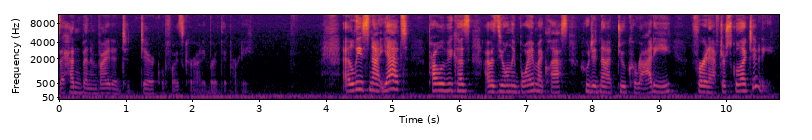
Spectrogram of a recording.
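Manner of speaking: usual speaking voice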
